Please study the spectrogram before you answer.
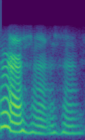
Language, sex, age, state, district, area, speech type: Bengali, female, 45-60, West Bengal, Alipurduar, rural, conversation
